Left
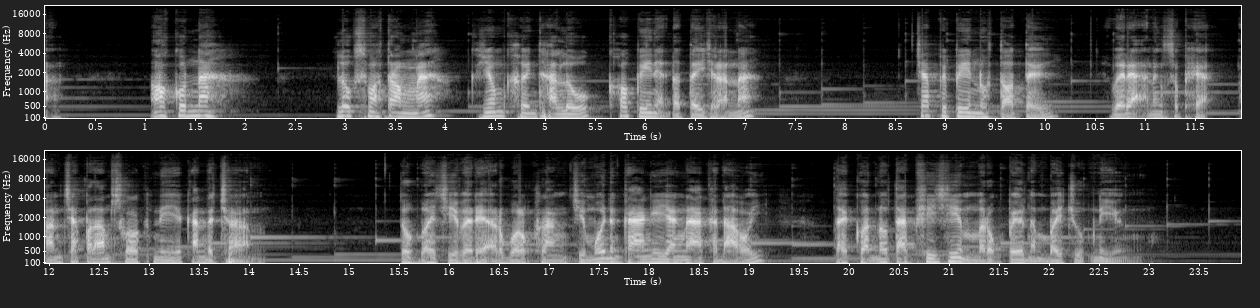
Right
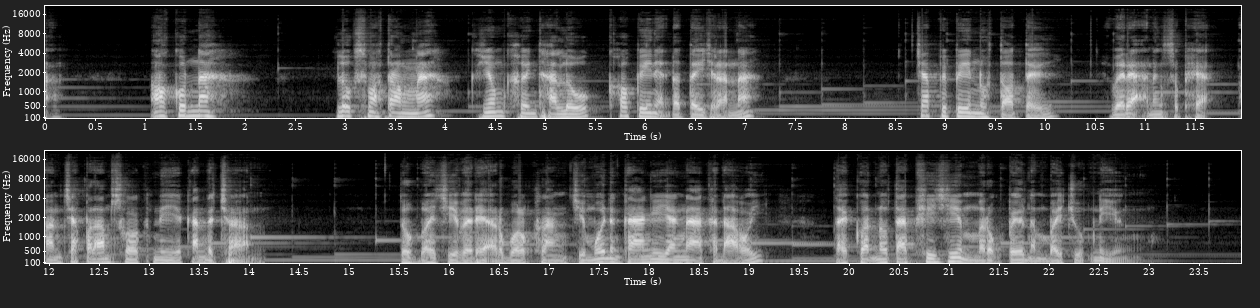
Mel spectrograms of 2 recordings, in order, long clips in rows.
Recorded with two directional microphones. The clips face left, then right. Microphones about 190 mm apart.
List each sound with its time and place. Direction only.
1.0 s a man's voice: 30° right (ahead or behind)
7.3 s music: centre (ahead or behind)
8.7 s speech: 30° right (ahead or behind)
14.0 s music: centre (ahead or behind)
15.4 s speech: 30° right (ahead or behind)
